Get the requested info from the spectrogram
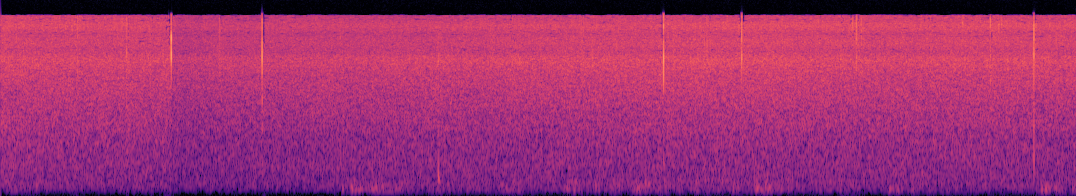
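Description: Heavy rain pouring down in a storm: a dense, even hiss, with a few sharp ticks of single drops scattered through it.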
